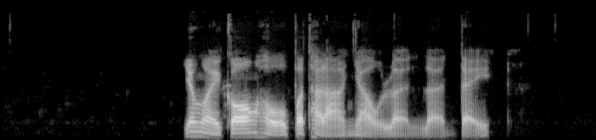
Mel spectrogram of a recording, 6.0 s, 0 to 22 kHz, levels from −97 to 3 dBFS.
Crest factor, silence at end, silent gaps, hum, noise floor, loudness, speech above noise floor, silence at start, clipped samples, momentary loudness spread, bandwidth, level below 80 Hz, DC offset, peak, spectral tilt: 20 dB; 1.1 s; none; none; -85 dBFS; -21 LUFS; 65 dB; 1.85 s; under 0.1%; 12 LU; 14.5 kHz; -72 dBFS; under 0.1%; -2 dBFS; -5 dB/octave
